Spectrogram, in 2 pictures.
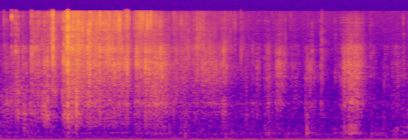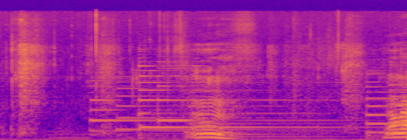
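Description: A crunchy bite into a Philly cheesesteak sub on a toasted bread roll, followed by chewing. Light background music comes in about five seconds in, with a short "mmm" just after.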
